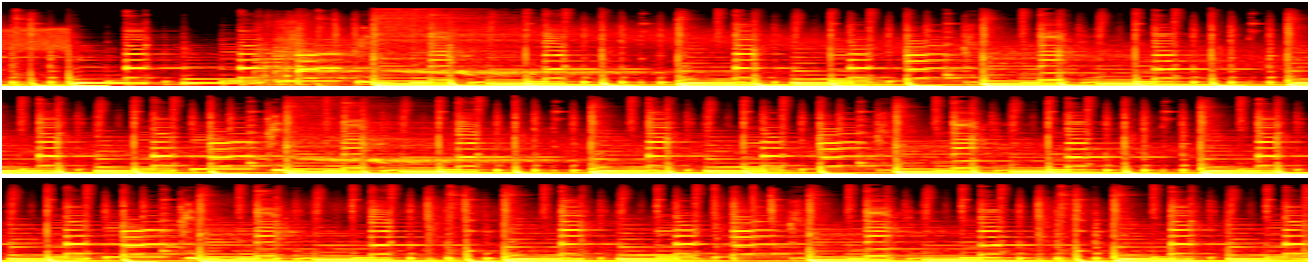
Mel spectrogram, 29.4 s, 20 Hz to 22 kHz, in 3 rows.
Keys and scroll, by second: 5.8 KP_1, 5.9 KP_3, 6.4 Return, 8.4 typing, 9.4 alt+e, 12.4 typing, 12.4 alt+l, 13.3 alt+e, 14.5 space, 16.5 alt+m, 16.6 z, 20.8 typing, 21.4 ctrl+e, 23.2 alt+q, 25.3 alt+q, 25.4 typing, 28.0 alt+q, 29.0 alt+q.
